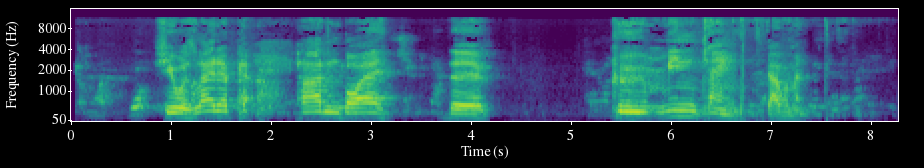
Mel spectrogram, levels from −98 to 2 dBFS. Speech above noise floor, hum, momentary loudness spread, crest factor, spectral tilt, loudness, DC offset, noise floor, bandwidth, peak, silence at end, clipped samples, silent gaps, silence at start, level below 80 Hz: 55 dB; none; 16 LU; 18 dB; -1.5 dB/octave; -17 LUFS; under 0.1%; -72 dBFS; 12 kHz; -2 dBFS; 0.55 s; under 0.1%; none; 0.05 s; -70 dBFS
